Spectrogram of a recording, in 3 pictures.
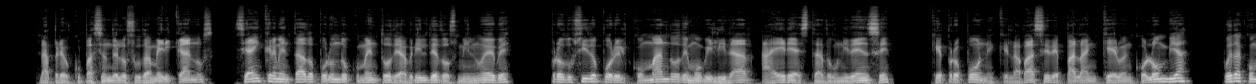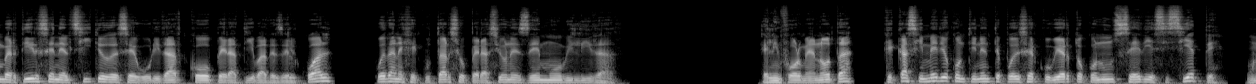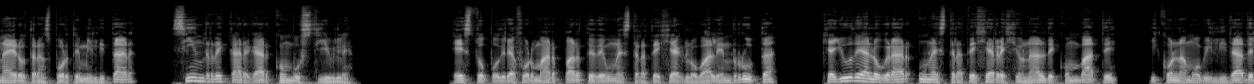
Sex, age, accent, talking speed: male, 50-69, Mexican, 145 wpm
